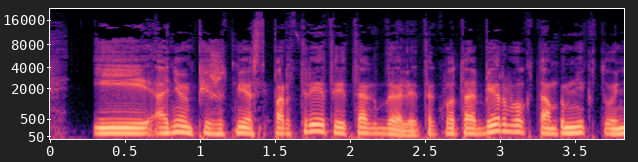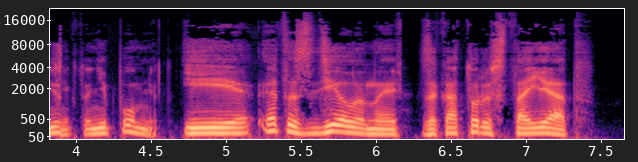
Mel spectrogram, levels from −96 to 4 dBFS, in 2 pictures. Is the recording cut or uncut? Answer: cut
